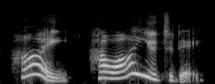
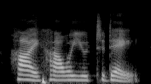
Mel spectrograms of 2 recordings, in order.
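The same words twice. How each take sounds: First: It is said with a distinctive, marked melody. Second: It is said with plain, ordinary intonation.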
